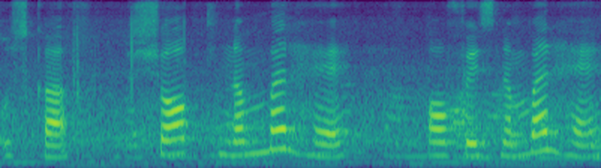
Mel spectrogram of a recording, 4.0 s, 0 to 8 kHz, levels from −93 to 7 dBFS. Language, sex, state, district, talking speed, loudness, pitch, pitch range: Hindi, female, Madhya Pradesh, Dhar, 105 wpm, -17 LUFS, 240 Hz, 225-270 Hz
